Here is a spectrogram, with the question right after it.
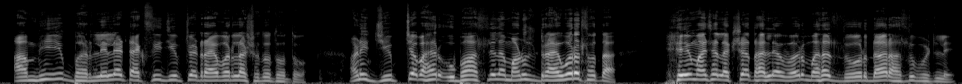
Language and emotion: Marathi, happy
